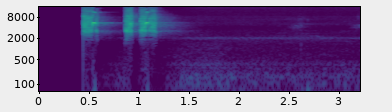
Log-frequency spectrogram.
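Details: Black francolin (kala teetar) giving a short harsh call: a sharp high note followed by two rasping, buzzy bursts, then quiet with a faint steady tone in the background.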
